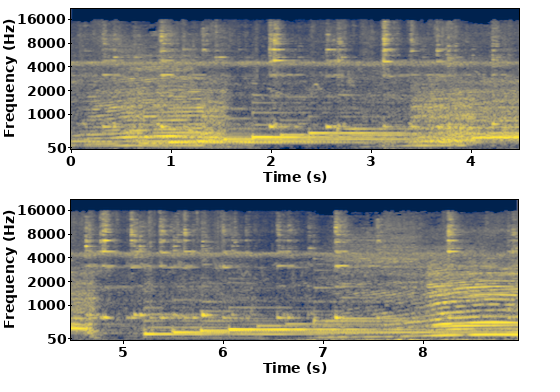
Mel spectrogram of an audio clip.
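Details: Grazing cows eating grass; drawn-out lowing moos rise and fall across the stretch while cowbells clank and ring continuously behind them.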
